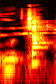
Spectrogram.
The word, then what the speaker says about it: Mucha: I would highly suggest, for anime again, looking at Art Nouveau artists, especially Alphonse Marie Mucha. Some people pronounce it Mucha.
